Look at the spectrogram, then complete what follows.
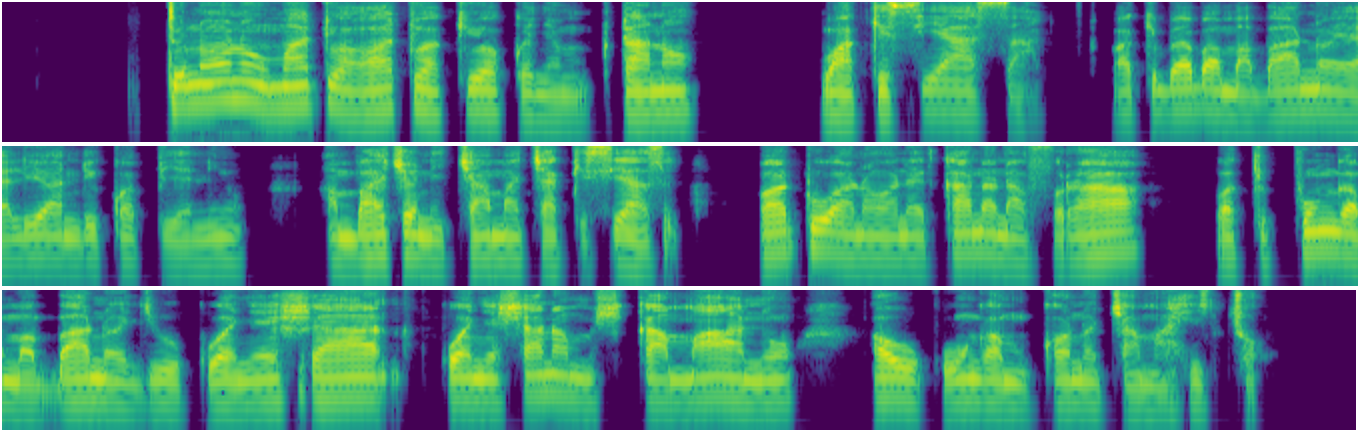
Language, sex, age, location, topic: Swahili, male, 25-35, Kisii, government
